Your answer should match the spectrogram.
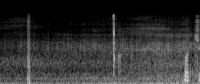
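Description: Low, steady outdoor background noise with two brief sharp clicks, then a man's voice starting near the end.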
